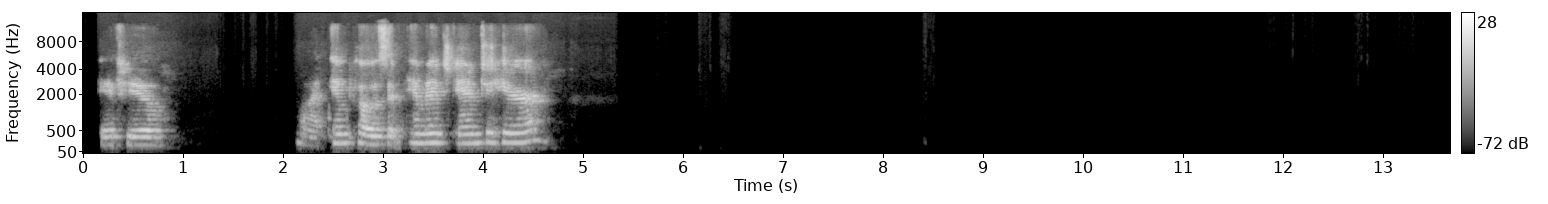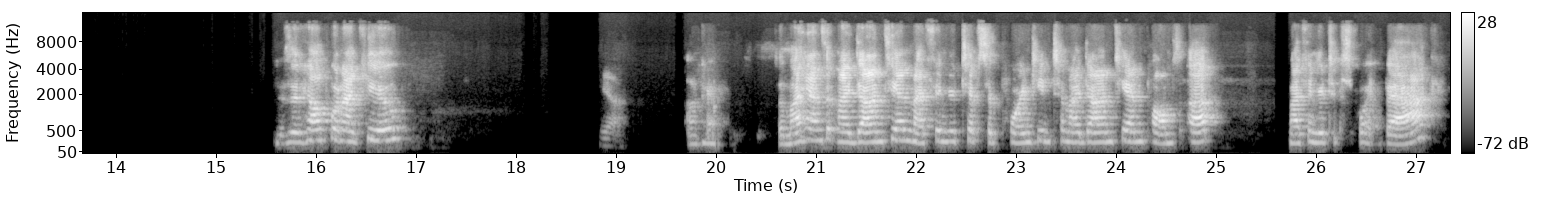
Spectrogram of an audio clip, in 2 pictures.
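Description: An elderly woman speaks calmly and close by, in short bursts with long pauses.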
